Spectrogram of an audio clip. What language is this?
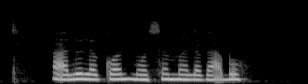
Chhattisgarhi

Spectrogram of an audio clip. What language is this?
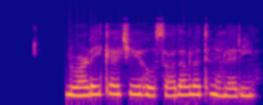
Pashto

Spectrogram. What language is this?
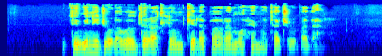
Pashto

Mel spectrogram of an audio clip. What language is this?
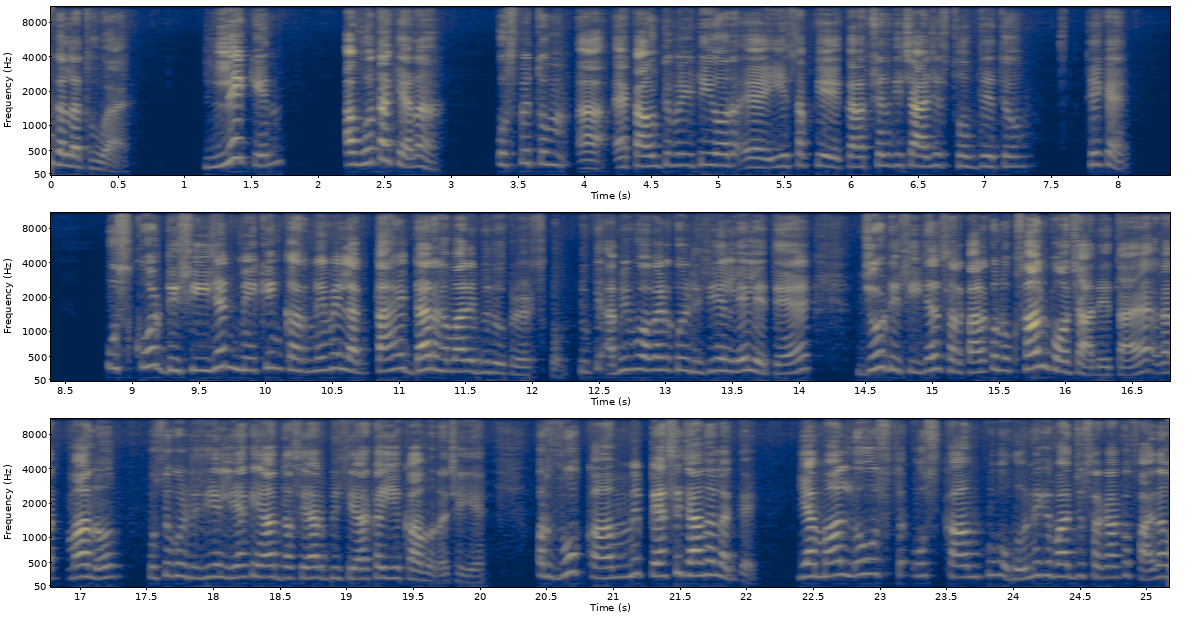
Hindi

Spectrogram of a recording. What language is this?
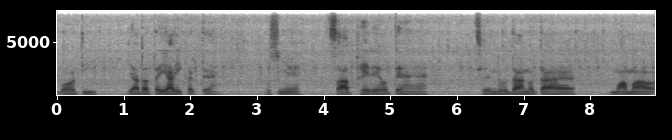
Hindi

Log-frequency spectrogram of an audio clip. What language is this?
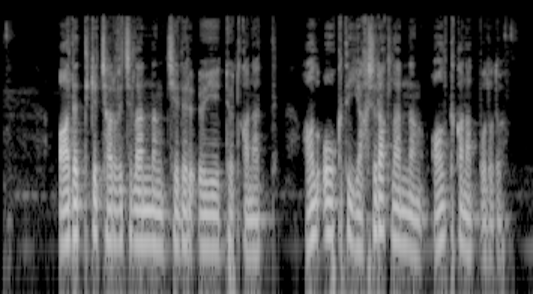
Uyghur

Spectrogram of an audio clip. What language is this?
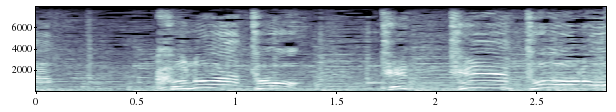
Japanese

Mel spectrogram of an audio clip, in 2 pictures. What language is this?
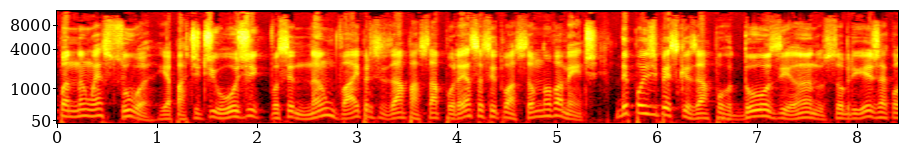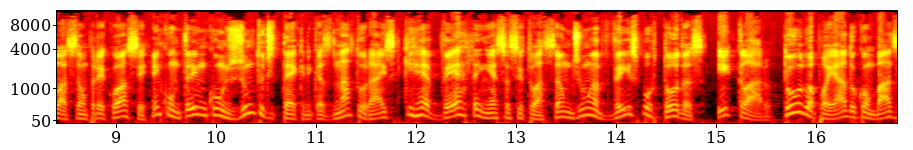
Portuguese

